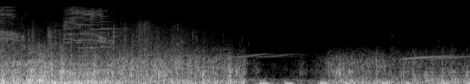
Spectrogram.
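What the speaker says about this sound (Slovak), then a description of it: "Tam byl blesk." Thunder from lightning in a horror-themed Minecraft world, a loud rumbling roll that fades into a brief quieter gap before the low rumble returns.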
